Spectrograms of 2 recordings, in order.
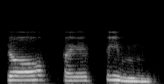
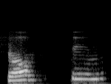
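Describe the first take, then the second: First: SHOFETIM drawn out as sho-fe-tim, the middle e sounded; vocalized sheva. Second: SHOFTIM as two syllables, shof-tim, no e after the f; silent sheva. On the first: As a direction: say "shofetim" slowly in three syllables, sho-fe-tim. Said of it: "este sheva debe ser vocalizado". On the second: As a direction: run f straight into t in "shoftim". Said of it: "con un sheva silencioso". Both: Shown as a demonstration.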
